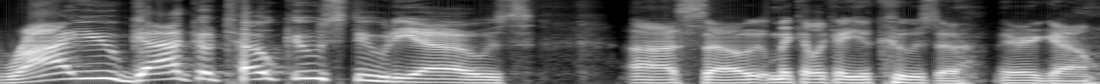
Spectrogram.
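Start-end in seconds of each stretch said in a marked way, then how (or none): 0.0-2.7 heavy American accent, very high, very slow, drawn out. Suggesting a studio for the turtles game, in a very american accent. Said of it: "with a very American accent".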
